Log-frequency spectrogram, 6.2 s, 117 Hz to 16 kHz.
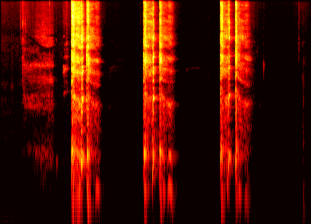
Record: {"three_cough_length": "6.2 s", "three_cough_amplitude": 32768, "three_cough_signal_mean_std_ratio": 0.3, "survey_phase": "beta (2021-08-13 to 2022-03-07)", "age": "45-64", "gender": "Female", "wearing_mask": "No", "symptom_none": true, "smoker_status": "Never smoked", "respiratory_condition_asthma": true, "respiratory_condition_other": false, "recruitment_source": "REACT", "submission_delay": "1 day", "covid_test_result": "Negative", "covid_test_method": "RT-qPCR"}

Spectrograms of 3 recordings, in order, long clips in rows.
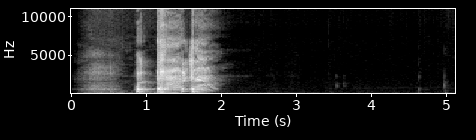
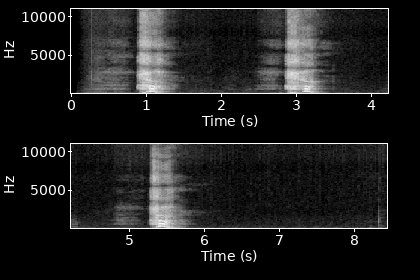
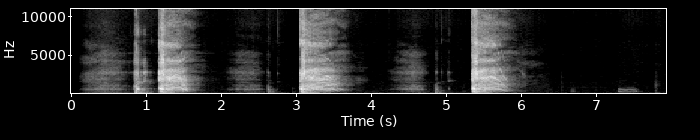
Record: {"cough_length": "5.1 s", "cough_amplitude": 32768, "cough_signal_mean_std_ratio": 0.31, "exhalation_length": "8.4 s", "exhalation_amplitude": 31909, "exhalation_signal_mean_std_ratio": 0.27, "three_cough_length": "7.9 s", "three_cough_amplitude": 32767, "three_cough_signal_mean_std_ratio": 0.3, "survey_phase": "beta (2021-08-13 to 2022-03-07)", "age": "65+", "gender": "Female", "wearing_mask": "No", "symptom_fatigue": true, "symptom_onset": "12 days", "smoker_status": "Never smoked", "respiratory_condition_asthma": false, "respiratory_condition_other": false, "recruitment_source": "REACT", "submission_delay": "3 days", "covid_test_result": "Negative", "covid_test_method": "RT-qPCR"}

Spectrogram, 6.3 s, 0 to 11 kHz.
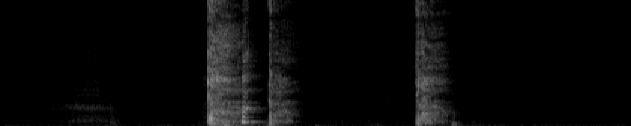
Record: {"cough_length": "6.3 s", "cough_amplitude": 12886, "cough_signal_mean_std_ratio": 0.25, "survey_phase": "beta (2021-08-13 to 2022-03-07)", "age": "65+", "gender": "Female", "wearing_mask": "No", "symptom_cough_any": true, "symptom_sore_throat": true, "symptom_fatigue": true, "symptom_headache": true, "symptom_change_to_sense_of_smell_or_taste": true, "symptom_loss_of_taste": true, "symptom_onset": "4 days", "smoker_status": "Ex-smoker", "respiratory_condition_asthma": false, "respiratory_condition_other": true, "recruitment_source": "Test and Trace", "submission_delay": "2 days", "covid_test_result": "Positive", "covid_test_method": "RT-qPCR", "covid_ct_value": 35.7, "covid_ct_gene": "ORF1ab gene"}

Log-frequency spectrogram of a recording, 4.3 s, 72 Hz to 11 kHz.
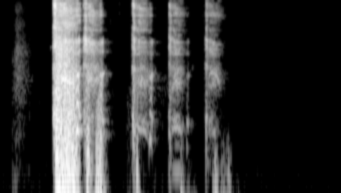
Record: {"three_cough_length": "4.3 s", "three_cough_amplitude": 32768, "three_cough_signal_mean_std_ratio": 0.3, "survey_phase": "beta (2021-08-13 to 2022-03-07)", "age": "18-44", "gender": "Female", "wearing_mask": "No", "symptom_cough_any": true, "symptom_new_continuous_cough": true, "symptom_runny_or_blocked_nose": true, "symptom_fatigue": true, "symptom_fever_high_temperature": true, "symptom_headache": true, "symptom_change_to_sense_of_smell_or_taste": true, "symptom_loss_of_taste": true, "symptom_onset": "3 days", "smoker_status": "Never smoked", "respiratory_condition_asthma": false, "respiratory_condition_other": false, "recruitment_source": "Test and Trace", "submission_delay": "2 days", "covid_test_result": "Positive", "covid_test_method": "RT-qPCR", "covid_ct_value": 27.5, "covid_ct_gene": "N gene"}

